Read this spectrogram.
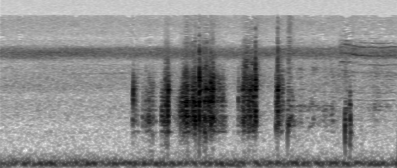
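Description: A plastic bottle crinkles and crackles in a hand.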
